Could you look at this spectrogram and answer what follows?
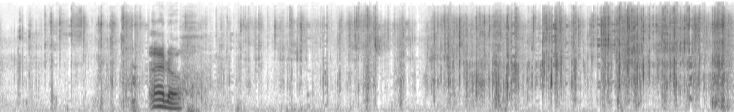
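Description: Crinkling plastic wrap torn off a Moyu Tanglong speed cube, with a sharp crunchy burst early on followed by steady nearby rustling and crackling, while a person speaks briefly at the start.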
